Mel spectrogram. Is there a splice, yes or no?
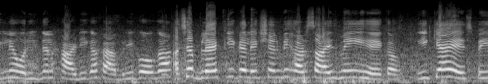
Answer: yes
